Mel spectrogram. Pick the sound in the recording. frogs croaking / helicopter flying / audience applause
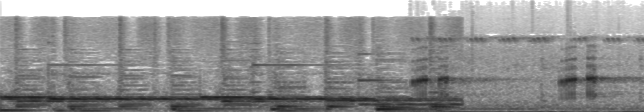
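frogs croaking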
